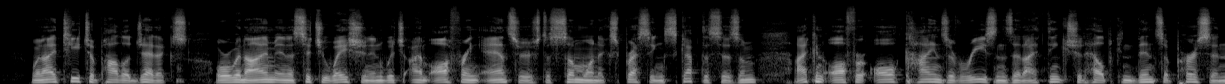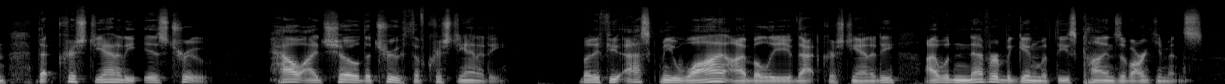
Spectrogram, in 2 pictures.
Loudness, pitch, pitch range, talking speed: -28 LUFS, 100 Hz, 90-110 Hz, 155 wpm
